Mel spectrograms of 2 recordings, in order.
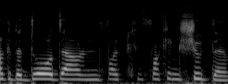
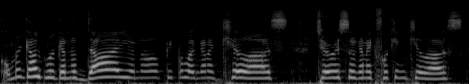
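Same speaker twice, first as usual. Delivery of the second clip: higher-pitched imitation of panicked neighbors; retold alarm, raised pitch; mock panic; 6 semitones higher than usual. Neighbors fearing terrorists came to kill them, mock panic.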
